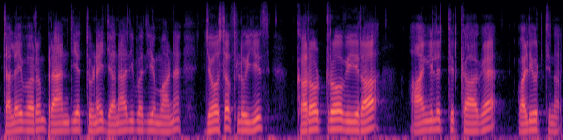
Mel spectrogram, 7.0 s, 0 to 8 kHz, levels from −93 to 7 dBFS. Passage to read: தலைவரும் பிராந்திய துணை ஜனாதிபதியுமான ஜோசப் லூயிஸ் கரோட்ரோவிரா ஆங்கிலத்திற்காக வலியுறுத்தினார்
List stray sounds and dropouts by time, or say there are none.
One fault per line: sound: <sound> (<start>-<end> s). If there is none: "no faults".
no faults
